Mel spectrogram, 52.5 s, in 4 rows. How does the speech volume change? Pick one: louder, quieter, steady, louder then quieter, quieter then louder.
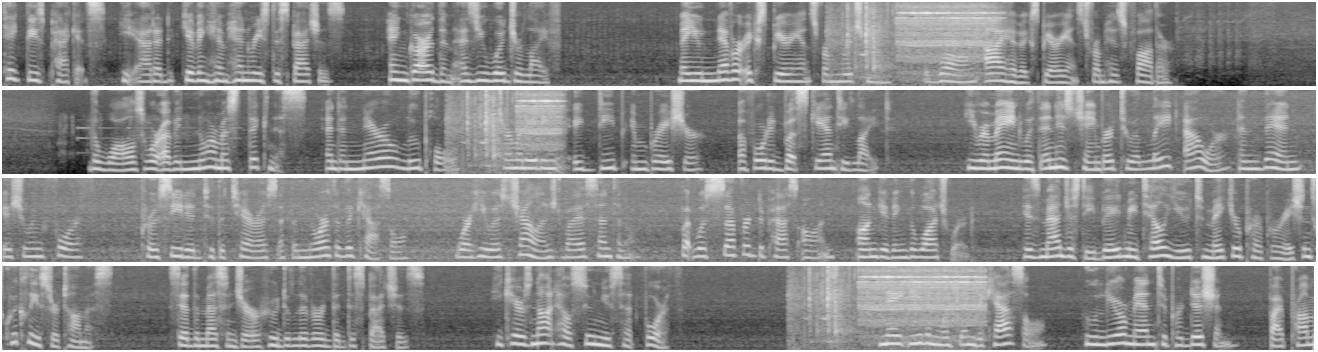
steady.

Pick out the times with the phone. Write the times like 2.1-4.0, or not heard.
8.2-10.1, 17.6-18.8, 47.2-49.3.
